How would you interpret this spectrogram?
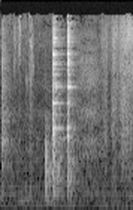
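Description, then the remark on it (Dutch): Cutlery clinks against dishes during a meal: two sharp, bright metallic taps close together, with softer scraping and clatter before and after. No one speaks. “Hij is aan het eten.”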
